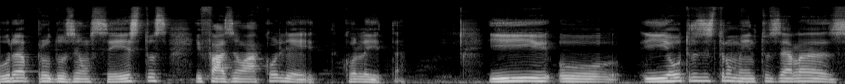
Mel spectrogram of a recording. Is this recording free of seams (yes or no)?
yes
